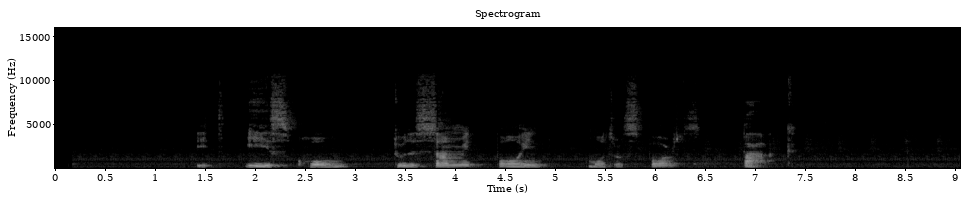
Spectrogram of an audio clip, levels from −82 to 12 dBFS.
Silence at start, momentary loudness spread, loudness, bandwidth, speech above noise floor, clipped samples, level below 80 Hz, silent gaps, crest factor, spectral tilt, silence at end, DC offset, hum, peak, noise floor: 1.4 s; 16 LU; -34 LUFS; 11 kHz; 33 dB; under 0.1%; -86 dBFS; none; 22 dB; -5 dB/octave; 1.65 s; under 0.1%; none; -14 dBFS; -65 dBFS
